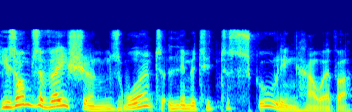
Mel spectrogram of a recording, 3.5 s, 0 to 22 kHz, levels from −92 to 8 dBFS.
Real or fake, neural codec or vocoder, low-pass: real; none; 7.2 kHz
